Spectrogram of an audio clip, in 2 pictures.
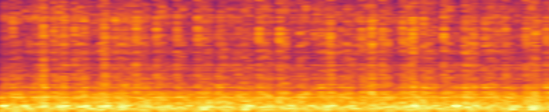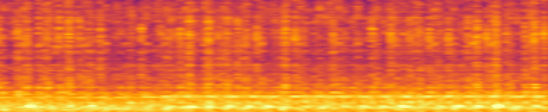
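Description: A sewing machine running with cream-colored thread, free-motion filling in areas on a fancy winter apron: continuous, even mechanical hum and rapid needle chatter up close, steady throughout without pauses.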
